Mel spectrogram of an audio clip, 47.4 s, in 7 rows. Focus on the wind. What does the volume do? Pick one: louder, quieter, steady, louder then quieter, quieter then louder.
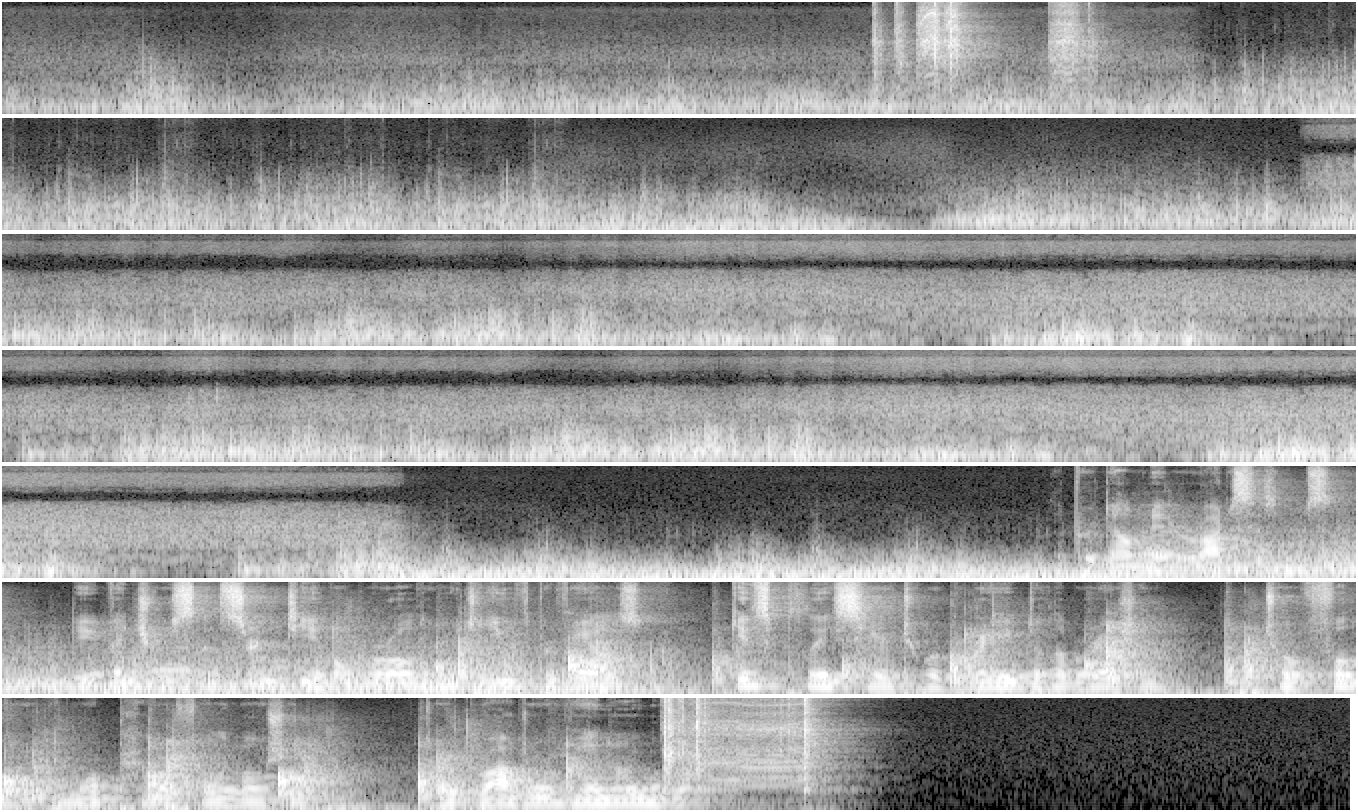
louder.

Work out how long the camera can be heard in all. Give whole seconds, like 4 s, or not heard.
2 s.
